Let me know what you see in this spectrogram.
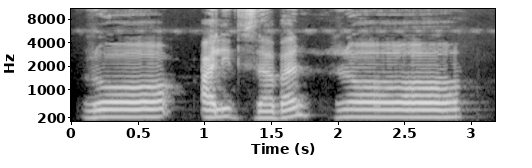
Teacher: رو پہ زبر آ رہا ہے لہٰذا رو کو ادھر موٹا پڑھیں گے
